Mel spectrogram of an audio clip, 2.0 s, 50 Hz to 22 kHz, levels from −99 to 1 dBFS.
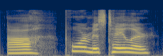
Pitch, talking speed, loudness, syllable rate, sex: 245 Hz, 120 wpm, -14 LUFS, 3.4 syllables/s, female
